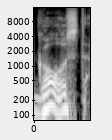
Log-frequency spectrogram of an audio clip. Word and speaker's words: GOST: Der Künstler nennt sich G-O-S-T. Wie spricht man das eigentlich aus? Einfach Ghost? – Ich spreche das dann einfach Ghost aus.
